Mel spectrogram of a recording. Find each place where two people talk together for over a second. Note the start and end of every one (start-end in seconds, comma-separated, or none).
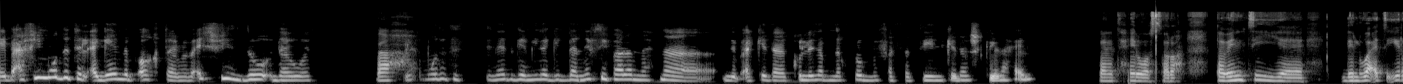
none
